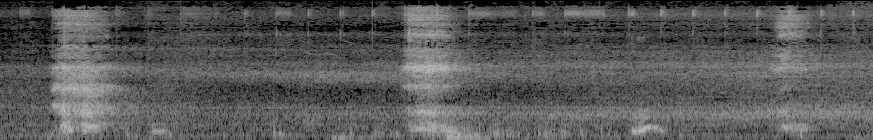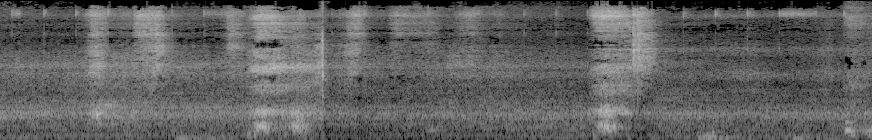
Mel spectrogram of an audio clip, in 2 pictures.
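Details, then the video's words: Sleeping dog, not waking while its own snoring is played back to it: rough, breathy snorts come irregularly every few seconds, with low voices murmuring between them. "Will my dog wake up listening to his own snoring?"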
